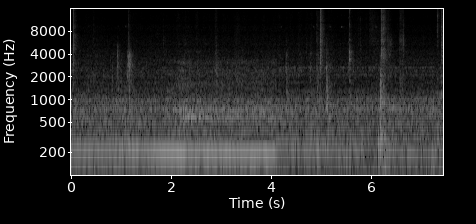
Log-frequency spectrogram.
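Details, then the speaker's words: Hotpoint Aquarius WMA32 washer with suspected previously replaced bearings, on wash cycle: steady low drain pump hum throughout, motor drone kicking in for a few seconds periodically, then pump alone; running normally. "so you can hear the pump running the whole time and then periodically the motor kicks in"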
